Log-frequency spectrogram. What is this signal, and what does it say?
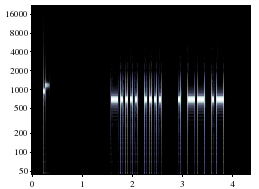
Morse code, heard as a keyed tone, about 25 wpm, 700 Hz. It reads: 6H EMA
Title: Winter Field Day Exchanges Encore 25wpm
